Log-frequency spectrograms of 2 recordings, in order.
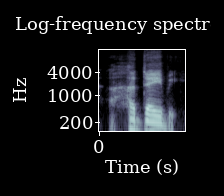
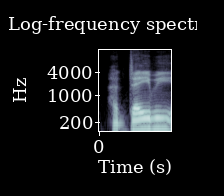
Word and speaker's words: Hadebe: It's Teenage Hadebe. Hadebe is how I would say it, and how I heard it in the Houston video. So I cheated a little bit, but that is the Houston pronunciation of our new center back.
